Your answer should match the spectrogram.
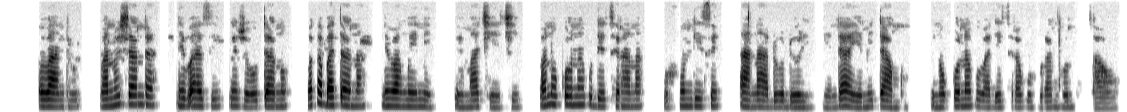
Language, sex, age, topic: Ndau, female, 36-49, health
